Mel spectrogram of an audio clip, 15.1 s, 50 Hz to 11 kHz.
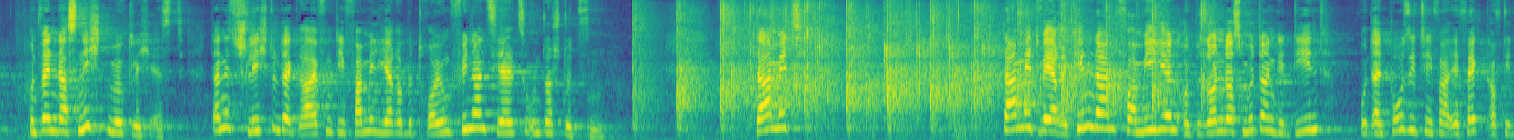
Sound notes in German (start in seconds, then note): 6.3 Beifall AfD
